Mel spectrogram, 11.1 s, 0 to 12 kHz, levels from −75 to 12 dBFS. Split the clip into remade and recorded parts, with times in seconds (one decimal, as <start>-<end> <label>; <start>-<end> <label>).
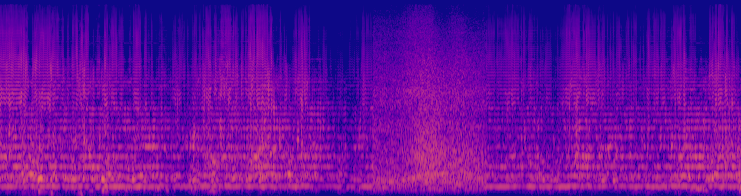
0.0-5.6 remade; 5.6-7.3 recorded; 7.3-11.1 remade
